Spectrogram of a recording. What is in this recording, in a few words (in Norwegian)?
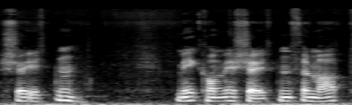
i sjoyten, Numedalsmål; Substantiv hankjønn; Uttrykk; Me kom i sjøyten før mat.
